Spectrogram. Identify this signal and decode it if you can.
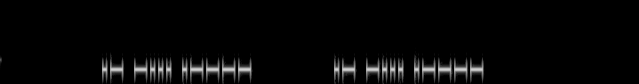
Morse code, heard as a keyed tone, about 30 wpm, 700 Hz. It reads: AB1 AB1
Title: USA Call Sign Prefixes - Repeated 2x - 30wpm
